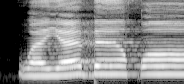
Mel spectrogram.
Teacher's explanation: Sebab huruf ba sukun, sukunnya sukun asli dan berada di tengah-tengah bacaan. Cara bacanya dipantulkan dengan pantulan yang kecil. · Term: qalqalah sughra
